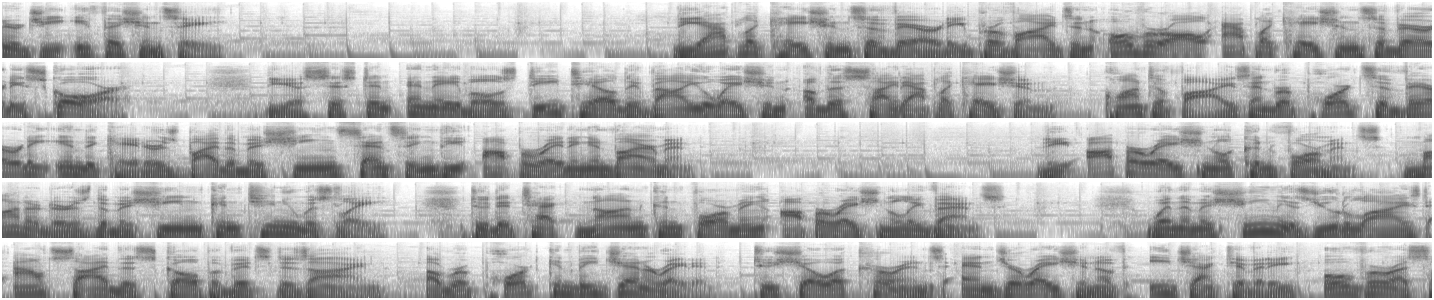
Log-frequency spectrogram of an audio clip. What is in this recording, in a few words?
Product video s Zakelijk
